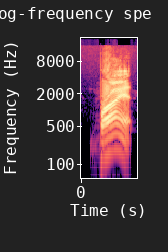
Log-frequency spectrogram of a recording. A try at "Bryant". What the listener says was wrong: There's no T in Bryant.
